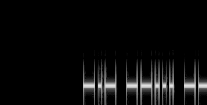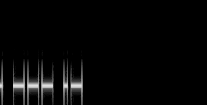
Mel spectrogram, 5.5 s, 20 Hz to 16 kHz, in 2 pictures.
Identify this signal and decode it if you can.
Morse code, heard as a keyed tone, about 25 wpm, 700 Hz. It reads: K7MOA
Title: Call Signs Repeated 3x - 25wpm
